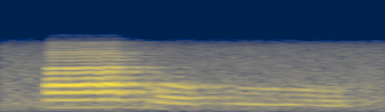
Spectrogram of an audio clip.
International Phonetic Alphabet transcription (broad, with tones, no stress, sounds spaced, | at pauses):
aː˦ ɡ o˨ ɓ uː˨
